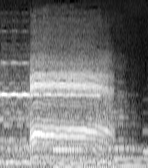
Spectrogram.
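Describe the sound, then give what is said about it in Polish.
A ram bleating: one loud, sustained, strongly harmonic cry lasting about a second, with a low rumbling sound continuing beneath it and afterward. “To żaden kłębek, to baran!”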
